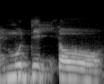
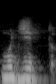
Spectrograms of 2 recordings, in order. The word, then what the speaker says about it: Mudito: É mudito, não é mudito.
